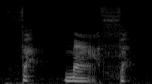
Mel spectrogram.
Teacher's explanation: it's unvoiced right it just comes out like a little puff of air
